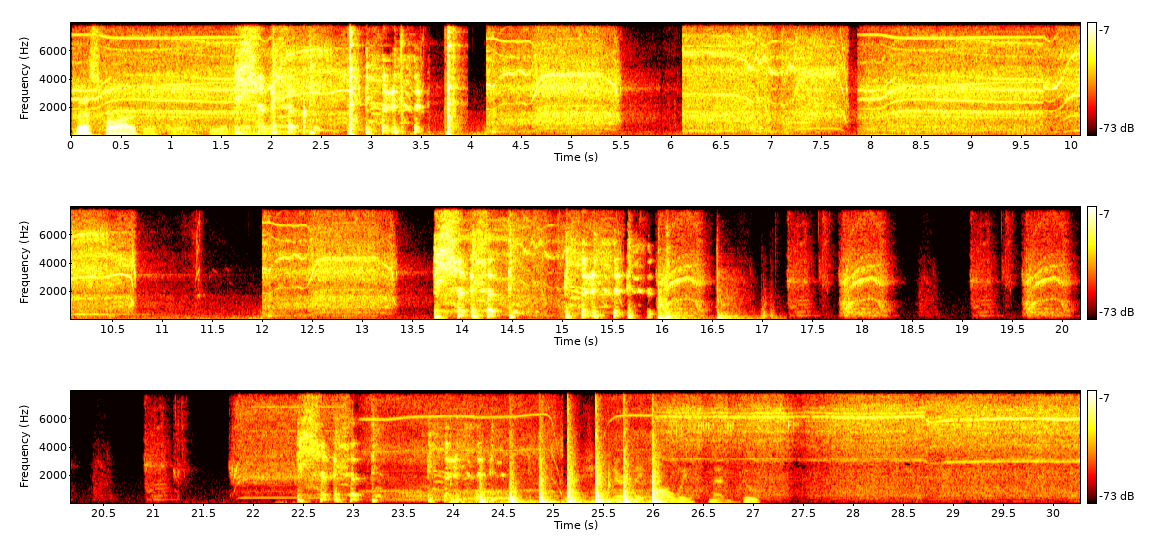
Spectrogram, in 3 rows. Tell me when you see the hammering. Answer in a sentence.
You can hear the hammering from 2.0 to 3.9 s, from 15.9 to 17.1 s and from 23.9 to 26.1 s.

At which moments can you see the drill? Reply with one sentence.
You can hear the drill from 0.0 to 30.2 s.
